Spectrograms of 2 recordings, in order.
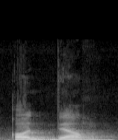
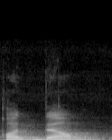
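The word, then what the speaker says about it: قدّر: Nah, namun catatannya yaitu pengucapannya tidak dimonyongkan roknya. Jadi qaddar, tidak qaddar.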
